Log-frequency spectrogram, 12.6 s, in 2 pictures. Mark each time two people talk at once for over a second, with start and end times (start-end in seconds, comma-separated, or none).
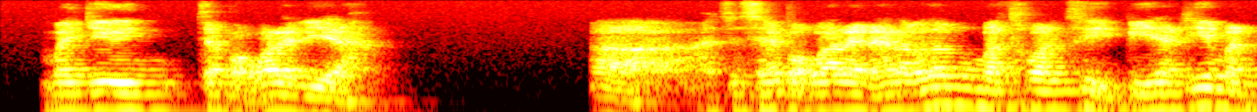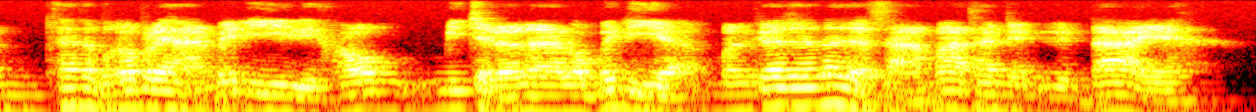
none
